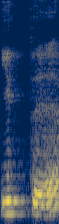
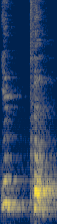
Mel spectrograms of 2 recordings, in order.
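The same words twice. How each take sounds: First: The consonant is plain, without extra force. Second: The consonant is said with extra force.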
